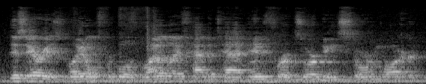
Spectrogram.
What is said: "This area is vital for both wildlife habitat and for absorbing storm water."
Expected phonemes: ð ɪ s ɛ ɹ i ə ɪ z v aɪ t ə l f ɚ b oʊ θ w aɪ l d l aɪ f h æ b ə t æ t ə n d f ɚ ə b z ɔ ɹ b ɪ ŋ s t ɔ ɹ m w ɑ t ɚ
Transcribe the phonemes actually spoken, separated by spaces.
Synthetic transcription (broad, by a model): ð ɪ s ɛ ɹ i ə ɪ z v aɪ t l f ɚ b oʊ θ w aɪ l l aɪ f h æ b ə t æ t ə n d f ɚ ə b z ɔ ɹ b ɪ ŋ s t ɔ ɹ m w ɑ t ɚ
